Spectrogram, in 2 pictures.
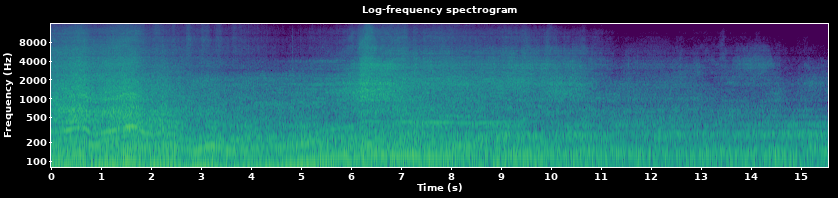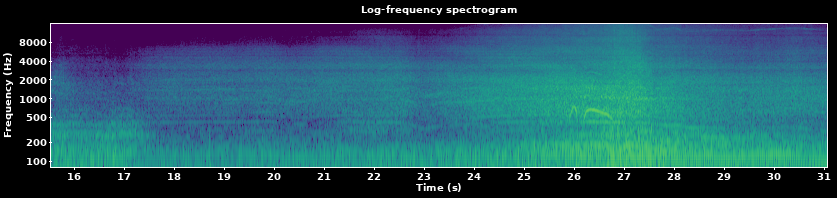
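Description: Nissan Patrol's RD28 2.8-litre straight-six diesel engine running and revving as the SUV drifts through snow. It fades as the vehicle moves far off, then grows loud again near the end as it slides past close by.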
